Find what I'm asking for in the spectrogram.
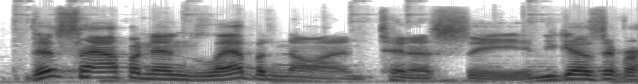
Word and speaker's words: Lebanon: They pronounce it Lebanon. If you ever been there, that's how they say it, Lebanon.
